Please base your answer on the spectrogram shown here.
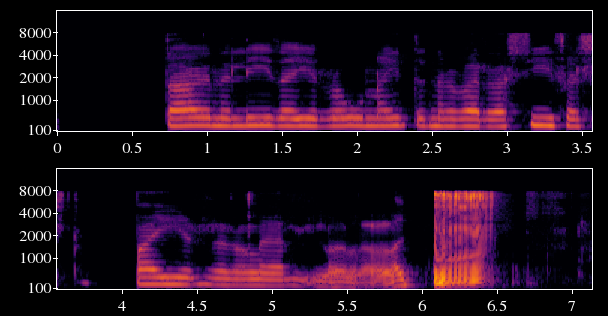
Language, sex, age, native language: Icelandic, male, 12, Icelandic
